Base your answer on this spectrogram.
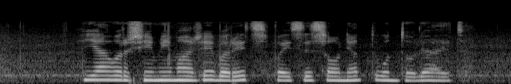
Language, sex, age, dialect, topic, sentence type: Marathi, male, 18-24, Standard Marathi, banking, statement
